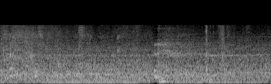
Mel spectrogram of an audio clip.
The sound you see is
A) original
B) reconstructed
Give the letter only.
A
